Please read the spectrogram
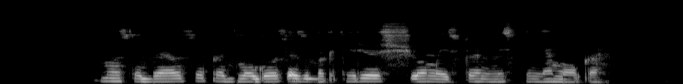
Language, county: Lithuanian, Vilnius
